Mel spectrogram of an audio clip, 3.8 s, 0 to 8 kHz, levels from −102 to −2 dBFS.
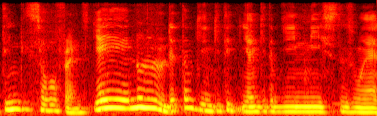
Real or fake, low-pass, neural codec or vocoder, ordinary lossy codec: real; 7.2 kHz; none; none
